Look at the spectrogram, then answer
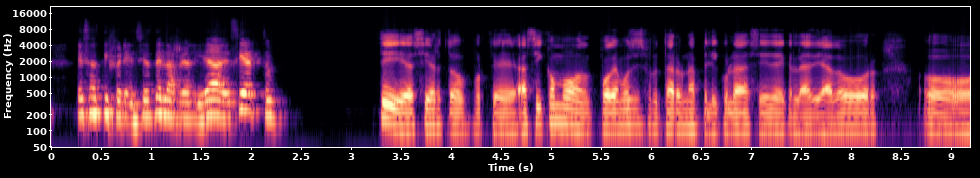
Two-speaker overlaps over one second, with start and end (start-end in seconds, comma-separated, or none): none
